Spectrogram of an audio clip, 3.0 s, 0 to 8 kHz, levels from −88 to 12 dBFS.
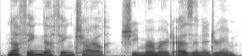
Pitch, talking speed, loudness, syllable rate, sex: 175 Hz, 180 wpm, -17 LUFS, 4.8 syllables/s, female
